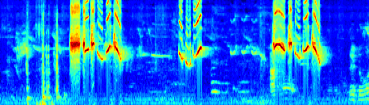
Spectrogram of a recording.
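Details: Sooty-headed bulbul with a crippled leg in full, lively song. Clustered bursts of clear whistled phrases that bend up and down, separated by quieter gaps with soft clicks and faint low background noises.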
